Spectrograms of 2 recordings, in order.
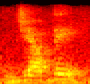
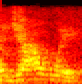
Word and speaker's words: Yahweh: es mi nombre y sabéis en hebreo que es yahvé o Yahweh porque no tiene vocales no Y para un judío es un nombre impronunciable por eso después tuvieron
